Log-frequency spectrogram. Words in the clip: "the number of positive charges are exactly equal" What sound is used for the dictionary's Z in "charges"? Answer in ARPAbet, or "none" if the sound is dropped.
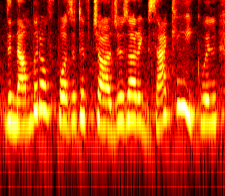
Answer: Z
